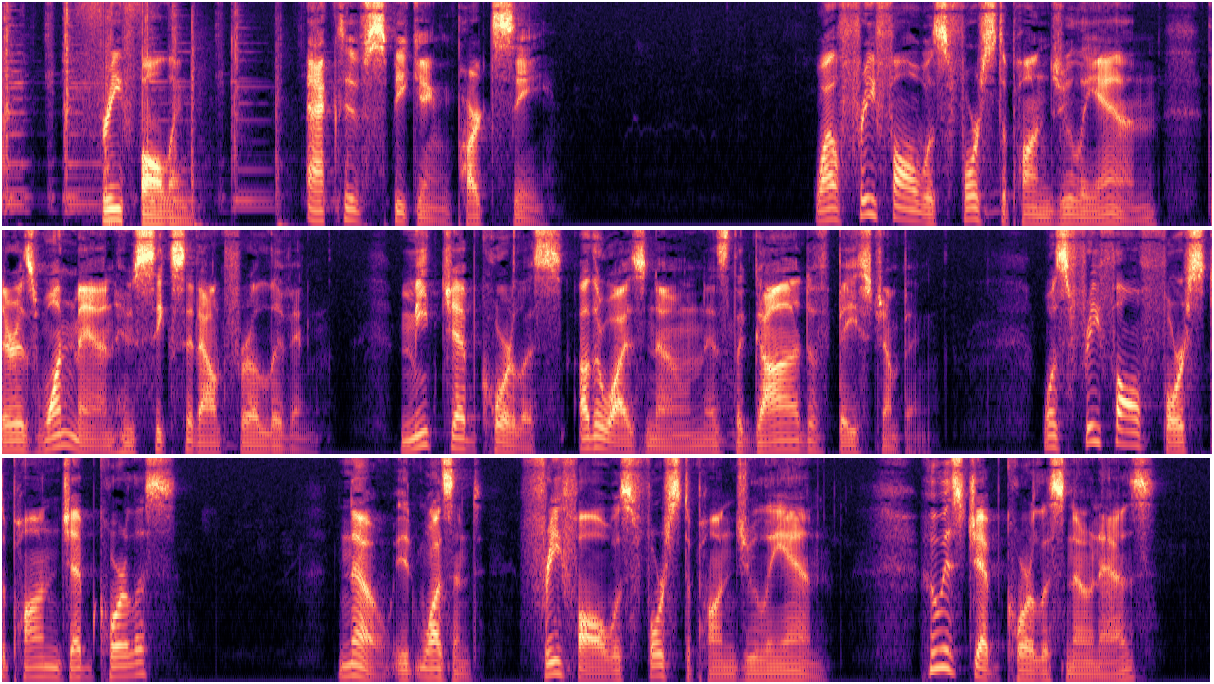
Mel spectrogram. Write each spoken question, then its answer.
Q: Who is Jeb Corliss known as?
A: Jeb Corliss is known as the god of base jumping.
